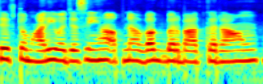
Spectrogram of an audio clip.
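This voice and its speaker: A woman's voice: mid-range voice, level tone, a bit bright, close to an everyday voice. An exasperated young man with a firm, curt way of talking, as a woman narrator plays him. Stern and short of patience in a storybook reading. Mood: angry.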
